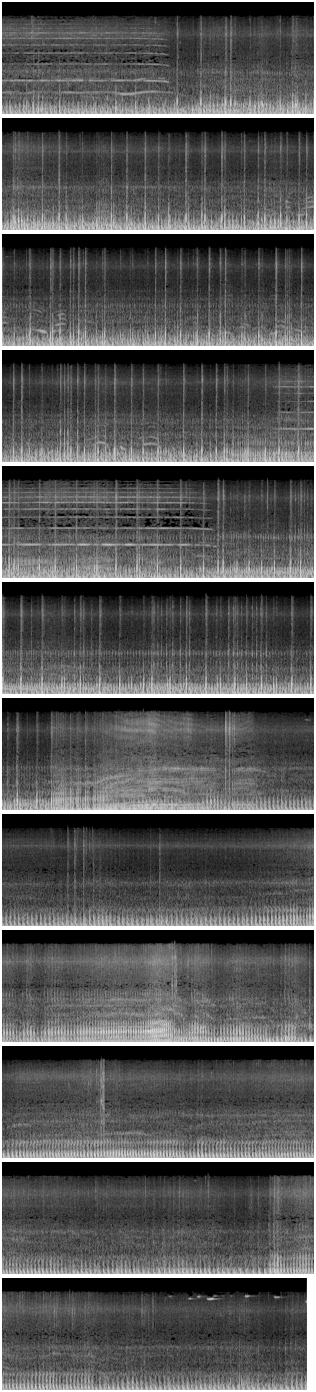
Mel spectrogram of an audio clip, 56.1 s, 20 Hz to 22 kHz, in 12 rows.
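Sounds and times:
motorcycle engine revving: 0.0 - 56.0
motorcycle knocking over ground: 0.0 - 56.0.

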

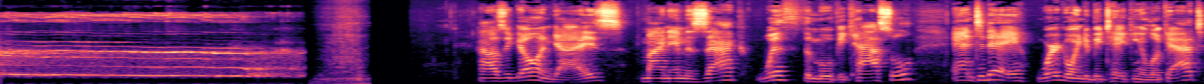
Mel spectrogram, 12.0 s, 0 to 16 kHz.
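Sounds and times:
long howl: 0.0 - 3.1.

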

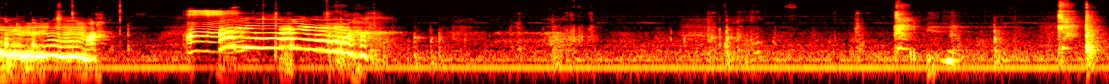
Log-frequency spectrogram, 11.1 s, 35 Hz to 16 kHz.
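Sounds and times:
baby squealing: 1.9 - 3.0.

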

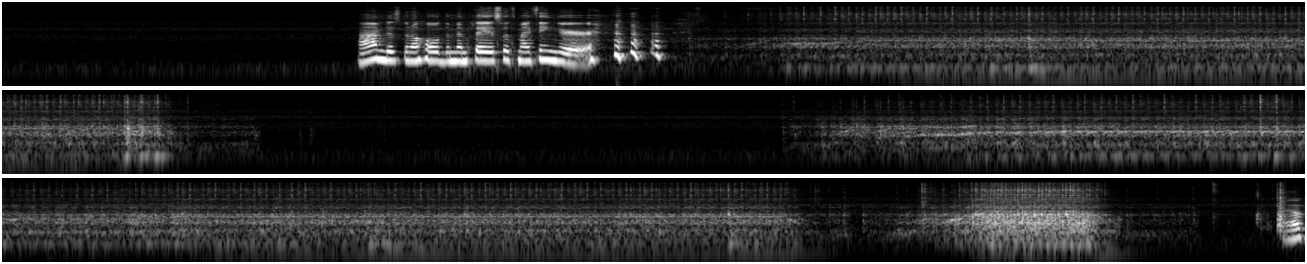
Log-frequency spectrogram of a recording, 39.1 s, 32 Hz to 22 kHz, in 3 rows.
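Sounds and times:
electric sewing machine stitching: 7.0 - 15.6, 20.8 - 38.0.

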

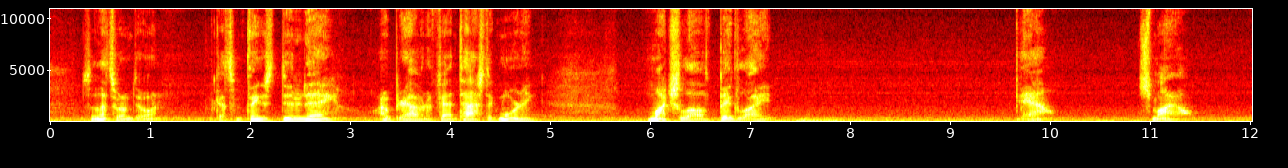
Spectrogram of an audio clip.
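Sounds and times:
man whispering: 9.6 - 10.2, 10.9 - 11.5.

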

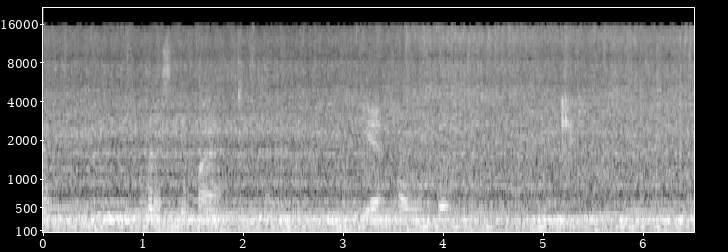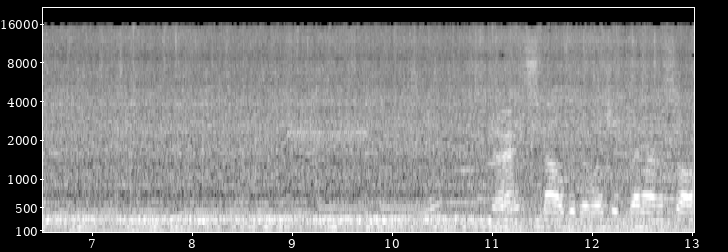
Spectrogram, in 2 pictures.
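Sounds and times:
prawns sizzling in a frying pan: 0.0 - 13.0
steady low hum: 0.0 - 13.0.

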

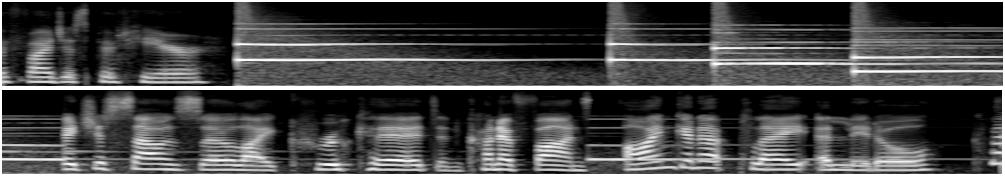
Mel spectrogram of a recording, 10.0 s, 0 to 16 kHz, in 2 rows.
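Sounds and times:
bell-like synth notes: 1.2 - 6.8, 8.0 - 10.0.

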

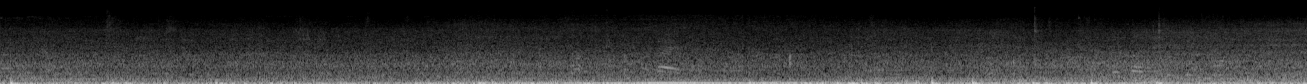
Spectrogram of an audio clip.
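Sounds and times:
cars passing: 0.0 - 13.0.

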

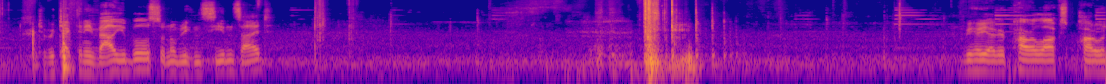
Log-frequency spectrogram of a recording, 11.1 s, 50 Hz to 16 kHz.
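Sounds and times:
car liftgate thud: 6.4 - 7.3.

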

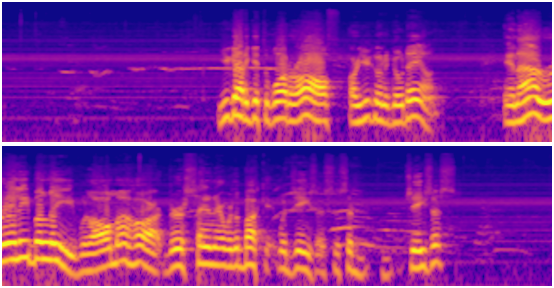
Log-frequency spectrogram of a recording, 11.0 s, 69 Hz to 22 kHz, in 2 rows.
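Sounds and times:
wavering whistle-like tone: 0.0 - 3.4
low electrical hum: 0.0 - 11.0.

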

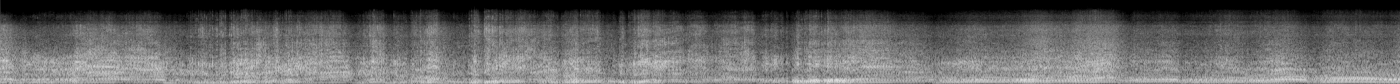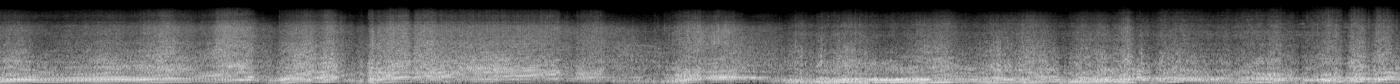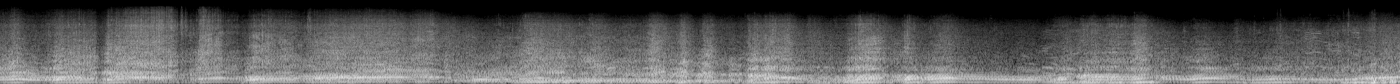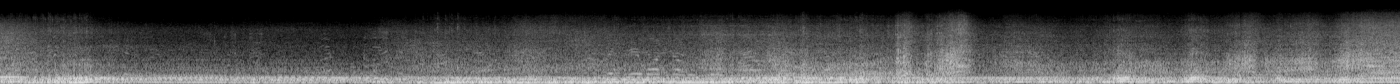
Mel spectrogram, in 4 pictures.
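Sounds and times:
engine revving hard: 0.0 - 43.6, 47.5 - 56.0.

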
